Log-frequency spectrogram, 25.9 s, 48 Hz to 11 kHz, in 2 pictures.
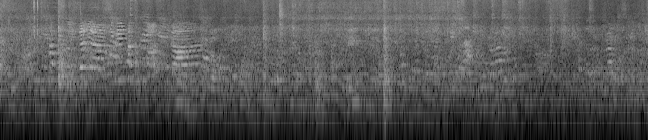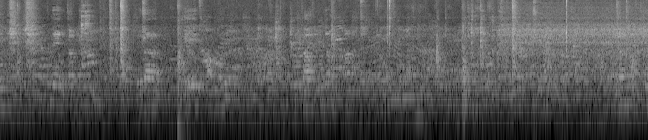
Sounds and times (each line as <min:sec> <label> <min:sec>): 0:15.8 people talking 0:25.9
0:23.0 espresso making sounds 0:25.9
